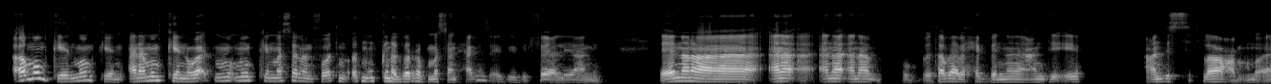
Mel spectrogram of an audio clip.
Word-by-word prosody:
آه 195 - +8
ممكن، 220 - 0
ممكن، 155 -10 -5
أنا 155 +3 +3
ممكن 170 -5 -1
وقت 160 +2 +2
م - - -7 0.2
ممكن 180 -3 -5
مثلًا 155 -2 -3
في 135 0 -7
وقت 145 +2 -3
من - - -7
الأوقات، - - -6
ممكن 150 -1 -2
أجرَّب 135 -3 0
مثلًا 125 -2 -6
حاجة 195 +11 -9
زي 190 - -14
دي 115 -1 -16
بالفعل 110 -1 -4
يعني، 105 -4 -10 0.6
لإن 160 +2 +5
أنا 160 -1 +6 0.6
أنا 145 +2 +2 0.2
أنا 140 -1 +2
أنا 135 0 0
ب 115 -5 -11 0.2
بطبعي 110 +5 -2
باحب 125 +1 -6
إن 120 +1 -5
أنا 125 -1 -5
عندي 120 +1 -7
إيه، 125 0 -8 0.6
عندي 130 +1 -3
استطلاع 130 -1 0
م - - -12
135 Hz, 170 wpm, -23 LUFS, 120-155 Hz, 0.6 s, آه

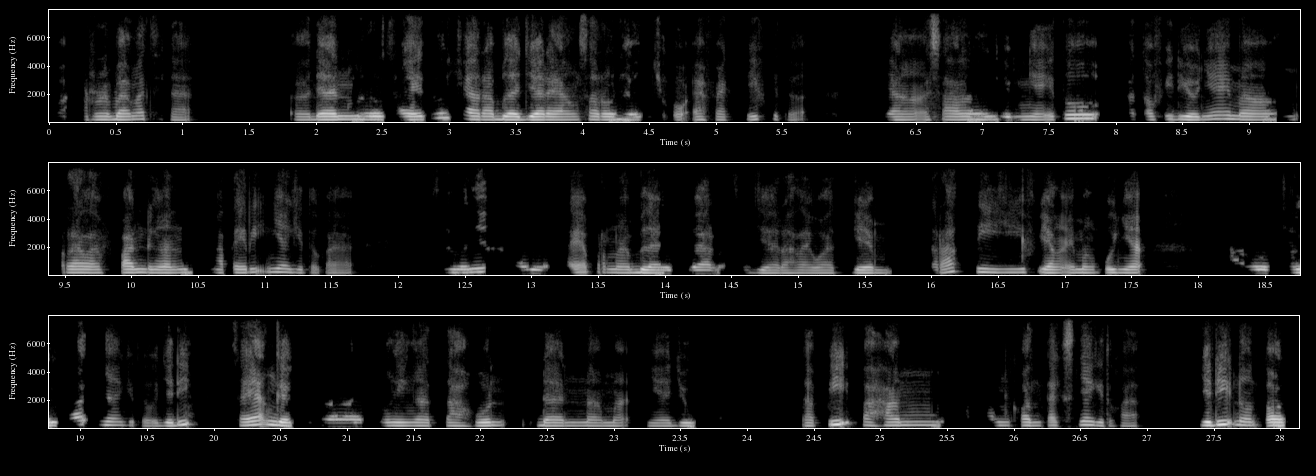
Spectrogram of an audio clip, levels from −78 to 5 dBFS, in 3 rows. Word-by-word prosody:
Wah, 220 - -24
parah 210 0 -3
banget 220 +3 0
sih 225 - -40
Kak, 185 0 -11 0.8
eee, 200 0 -5
dan 210 0 +8
menurut 215 -1 +5
saya 210 -1 +4
itu 310 - -14 0.2
cara 220 -3 +2
belajar 205 -1 +7
yang 200 0 -2
seru 205 -1 +1
dan 190 -1 0
cukup - - -11
efektif 205 +1 -8
gitu, - - -16 0.7
yang 200 0 -4
asal 205 0 -3 0.3
gamenya 205 0 -3
itu 270 - +1 0.5
atau 210 -1 -10
videonya 220 0 +2
emang 210 -3 0 0.3
relevan 215 0 +1
dengan 205 -1 +1 0.3
materinya 220 +4 -3
gitu 205 - -11
Kak, 95 0 -15 0.6
senengnya 215 +4 0 0.2
kayak 205 -1 -3 0.2
saya 110 +1 -3
pernah 215 -1 -4
belajar 195 -1 +1 0.2
sejarah 185 -1 -7
lewat 185 0 -8
game 195 -1 0 0.3
interaktif 225 0 -4
yang 205 -2 +3
emang 205 0 -2
punya, 210 -1 +2 0.8
alur 210 -1 +1
ceritanya 245 +4 0
gitu. 230 - -13
Jadi 200 +6 +3 0.3
saya 230 +3 +4
gak 225 -4 +9
bisa 410 - -11 0.4
mengingat 210 -1 0
tahun 205 +2 +1 0.3
dan 205 -2 0
namanya 200 -1 -8
juga, 195 0 -2 0.8
tapi 200 +7 +3 0.2
paham 225 0 -2 0.6
paham 220 0 -11
konteksnya 220 - -2
gitu 210 -5 -5
Kak, 185 0 -14 0.4
jadi 230 +5 +9
nonton, 225 -2 +6
210 Hz, 130 wpm, -21 LUFS, 200-220 Hz, 0.8 s, gak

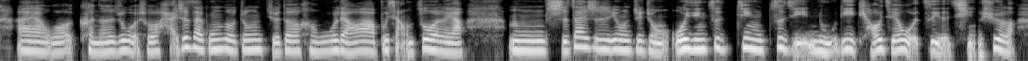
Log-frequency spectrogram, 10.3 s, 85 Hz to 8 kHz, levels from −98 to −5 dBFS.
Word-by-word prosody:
哎 190 -1 0
呀， 180 -1 0
我 170 +2 -3
可 180 - -3
能 170 +2 -1
如 195 +3 0
果 180 -3 -1
说 175 0 -3
还 185 - -7
是 240 +3 0
在 225 -3 +1
工 210 +2 0
作 205 -3 +1
中 200 +2 -1
觉 170 -4 -4
得 185 0 -1
很 180 -1 -6
无 185 +2 -2
聊 190 -4 +1
啊， 180 0 0
不 175 - -2
想 170 -4 -3
做 205 +2 +3
了 180 - -1
呀， 165 0 +1 0.5
嗯， 190 -1 +3
实 180 0 -1
在 250 +4 +1
是 215 -3 0
用 200 -1 +2
这 195 0 -2
种 175 -3 0
我 205 +3 +6
已 - - +5
经 210 0 +4
自 225 +1 -2
尽 225 -4 +2
自 240 +2 0
己 320 +10 -1
努 175 -2 +1
力 205 0 +1
调 210 - 0
节 205 -1 0
我 210 - +2
自 - - -1
己 - - +3
的 - - -3
情 - - -2
绪 225 -2 +2
了， 185 - -1
195 Hz, 290 characters per minute, -23 LUFS, 180-210 Hz, 0.5 s, 我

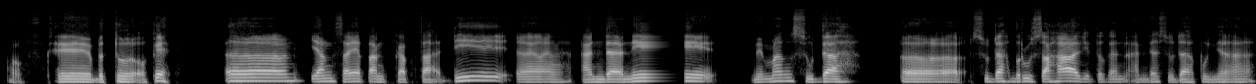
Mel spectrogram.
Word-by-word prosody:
Oke 125 -1 +1
betul 125 +1 +1
oke, 140 +5 +1 0.6
mmm, 160 0 +4
yang 140 +1 +1
saya 135 +1 +2
tangkap 125 -2 -2
tadi, 175 - -1
eee, 120 0 -2 0.2
Anda 120 +1 +2
nih 155 +4 0 0.7
memang 145 +6 -2
sudah, 125 -3 0 0.4
eee, 65 0 +2
sudah 140 +1 -1
berusaha 140 +1 +2
gitu 120 -1 -9
kan, 120 +1 -8
anda 120 +2 -7
sudah 120 -1 -3
punya 120 0 -5
130 Hz, 100 wpm, -23 LUFS, 120-155 Hz, 0.7 s, mmm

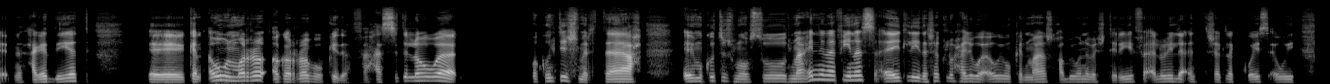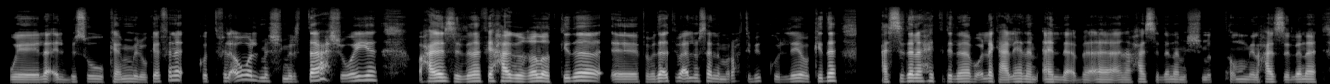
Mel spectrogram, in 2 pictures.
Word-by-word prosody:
من 105 - -11
الحاجات 115 +4 0
ديّة، 135 +5 +1 0.7
آآ، 115 0 +6
كان 130 +2 +3
أول 190 +1 +2
مرة 180 +3 +2
أجرّبه 130 +2 -2
وكده، 110 - -6
فحسيت 130 +7 -1
اللي 170 0 0
هو 175 -1 +4 0.8
ما - - -9
كنتش 155 -1 -1
مرتاح، 125 +3 +4 0.4
آآ، - - +4
ما 150 - -6
كنتش 165 -3 -7
مبسوط، 140 +2 -4
مع 135 +8 +1
إن 225 - -2
أنا 215 -2 +2
في 200 -1 0
ناس 205 0 +3
قالت 150 +4 +3
لي: 170 -2 0
"ده 130 - -4
شكله 150 +1 -8
حلو 135 -1 -4
أوي." 135 - -6
وكان 125 -3 -11
معايا 115 +2 -2
صحابي 125 0 -10
وأنا 125 0 -9
باشتريه 115 +1 -8
فقالوا 135 0 -7
لي: 140 - -4
"لأ، - - -4
أنت 125 - -16
شكلك 120 0 -8
كويس 120 +2 -7
أوي 120 +1 -9 0.4
ولأ، 115 -1 0
إلبسه 120 +3 -2
وكمّل 125 0 -5
وكده." 125 +5 -3
فأنا 200 +7 -1
كنت 140 - -11
في - - -11
الأول 200 +2 -1
مش 155 -3 -4
مرتاح 130 +9 +3
شوية 195 +8 +1 0.4
وحاسس 155 0 +7
إن 135 0 -4
أنا 155 +1 +5
في 160 - +3
حاجة 155 -1 +6
غلط 145 +1 +3
كده، 175 +3 +4
آآ، 120 0 0
فبدأت 145 +5 0
بقى - - +1
مثلًا 150 +1 -2
لما 120 -2 -9
رُحت 145 -2 -13
بيه 145 - -11
الكُلية 140 0 -5
وكده 150 +5 +2 0.5
حسيت 140 +4 +3
إن 155 - +8
أنا 155 - +6
حتّة 150 -2 -5
اللي 130 - -4
أنا 135 - +3
باقول 135 - -7
لك 140 -5 +3
عليها، 115 +5 +2
أنا 125 -2 -2
مقّلّق 115 -1 0
بقى، 115 -1 -2
أنا 110 0 -6
حاسس 125 0 0
إن 110 - -16
أنا 115 0 -6
مش 115 0 -7 0.2
مطّمن، 120 -2 -8
حاسس 125 0 +2
إن 115 +1 -6
أنا 120 0 +1
135 Hz, 205 wpm, -24 LUFS, 120-155 Hz, 0.8 s, إن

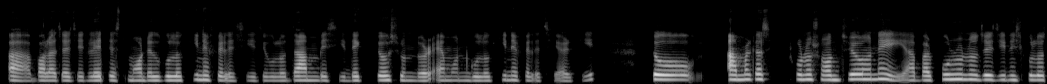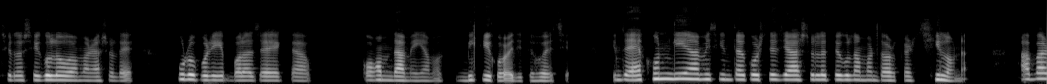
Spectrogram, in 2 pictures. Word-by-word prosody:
আ - - +2 0.2
বলা 180 -1 0
যায় 180 -1 -3
যে, - - -7
latest 185 0 -3
model 185 0 -1
গুলো 190 0 +3
কিনে 210 -2 -1
ফেলেছি, 175 -2 -6
যেগুলো 180 0 -8
দাম 190 0 +4
বেশি, 180 0 -9
দেখতেও 195 +2 0
সুন্দর, 180 -2 -3 0.2
এমনগুলো 180 -1 -6
কিনে 200 -2 -5
ফেলেছি 175 -2 -12
আরকি। 165 +5 -12 0.7
তো 230 - +12 0.7
আমার 225 +1 +3
কাছে 240 0 +2 0.2
কোনো 230 0 +3
সঞ্চয়ও 230 +3 +4
নেই, 225 -5 +3 0.2
আবার 195 +1 -1
পুরনো 235 -1 +4
যেই 215 - +5
জিনিসগুলো 205 0 -2
ছিল 205 -2 -6
সেগুলো 205 0 +4 0.2
আমার 185 -1 -8
আসলে 180 0 -10 0.5
পুরোপুরি 215 -4 +3 0.2
বলা 190 0 0
যায় 185 0 -1
একটা 180 -1 -11 0.7
কম 205 0 -1
দামেই 175 -2 +1
আমাকে - - -17 0.2
বিক্রি 200 0 0
করে 175 - 0
দিতে 165 +1 -13
হয়েছে। 170 -1 -6 0.4
কিন্তু 215 +1 -3
এখন 255 +4 +4
গিয়ে 255 0 +5
আমি 235 0 +2
চিন্তা 225 -1 -1
করছি 225 0 +2
যে, 220 - +4
আসলে 220 +1 0
তো 220 - -5
ওগুলো 210 0 0
আমার 205 0 -6
দরকার 190 0 -3 0.2
ছিল 220 -2 +3 0.2
না। - - -13 0.6
আবার 260 +2 +2
200 Hz, 165 wpm, -24 LUFS, 185-220 Hz, 0.7 s, তো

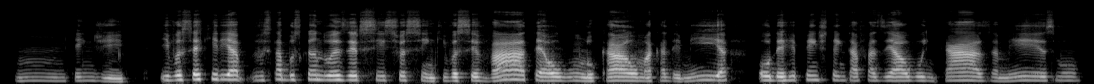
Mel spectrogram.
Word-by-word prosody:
Hum, 170 0 -15
entendi 160 -4 -6 0.3
e 200 - -3
você 210 +3 +5
queria 230 -3 +2
você 195 +1 -12
tá 230 +1 -2
buscando 220 0 -3
o - - +6
exercício, 200 -1 0
assim, 180 -4 -4
que 150 +3 -13
você 170 +1 +1
vá 210 +8 +5
até 215 -3 0
algum 175 0 +2
local 170 +2 +4
ou - - +4
uma 155 -2 0
academia 170 +5 -3 0.3
ou, 195 0 +2
de 180 -1 +3
repente, 200 +3 -5
tentar 190 -4 -6
fazer 175 0 -7
algo 175 +1 +1
em 170 - -9
casa 180 -1 +1
mesmo? 180 +2 -7
180 Hz, 160 wpm, -21 LUFS, 170-200 Hz, 0.3 s, o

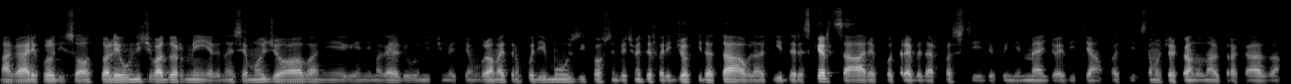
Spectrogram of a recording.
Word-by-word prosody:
magari 105 0 +3
quello 110 -2 +2
di 105 0 -8
sotto 105 +1 0
alle 110 0 +6
11:00 115 +1 0
va 110 - +7
a - - +7
dormire, 110 -3 -2
noi 105 +2 -9
siamo 110 +3 -3
giovani 110 -1 -1
e 100 - -14
quindi 100 0 -14
magari 100 +1 -3
alle 100 - -7
11:00 105 0 -13
mettiamo 100 +1 -14
vogliamo 105 - +3
mettere 110 0 -1
un 105 - -11
po' - - -6
di 110 0 -5
musica, 115 -1 -4
o - - 0
semplicemente 105 +1 -5
fare 100 - -4
i 95 - -14
giochi 110 +1 +1
da 100 - +3
tavola, 105 -3 +4
ridere, 105 -2 -5
scherzare, 105 -7 +5
potrebbe - - 0
dar - - -3
fastidio. 95 -1 -11
Quindi 95 -1 -13
è - - -12
meglio 95 -1 -3
evitiam 95 -1 -6
fatti - - -13
stiamo 105 -2 -8
cercando 105 0 0
un'altra 100 -1 -5
casa 95 0 -3
105 Hz, 210 wpm, -27 LUFS, 100-110 Hz, -, va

